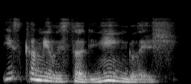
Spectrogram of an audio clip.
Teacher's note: a entonação, ela é mais acentuada na última palavra de sentenza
